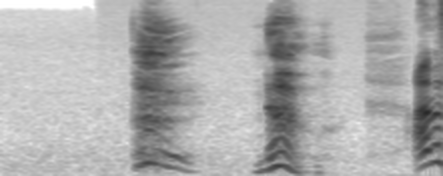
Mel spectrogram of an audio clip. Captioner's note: gasp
